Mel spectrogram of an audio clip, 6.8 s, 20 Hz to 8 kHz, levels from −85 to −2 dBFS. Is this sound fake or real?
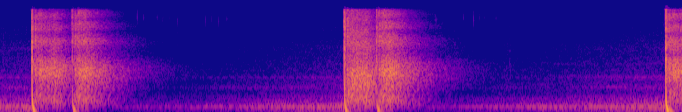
real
